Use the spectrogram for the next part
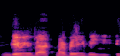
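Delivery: a lightly voiced protective mom; mock protective mom. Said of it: "I'm like".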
